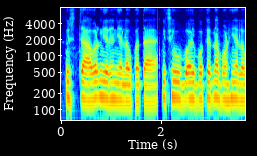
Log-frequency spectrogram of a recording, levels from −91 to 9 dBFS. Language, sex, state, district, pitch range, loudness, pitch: Bhojpuri, male, Uttar Pradesh, Ghazipur, 150-165 Hz, -18 LUFS, 160 Hz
